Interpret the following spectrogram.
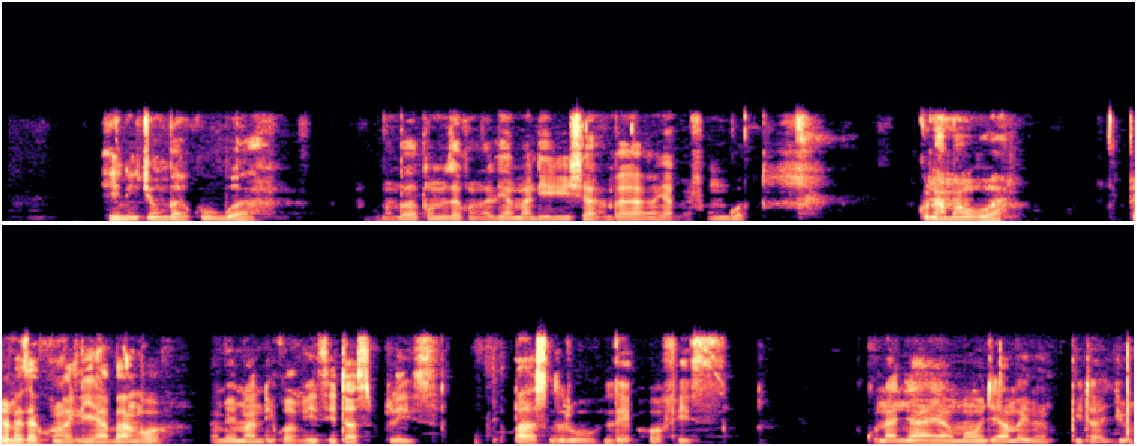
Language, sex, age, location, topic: Swahili, male, 18-24, Nakuru, education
